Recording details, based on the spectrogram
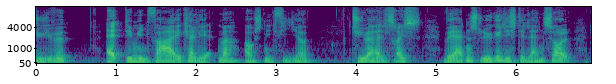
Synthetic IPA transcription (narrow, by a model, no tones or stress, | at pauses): yːʋə | ʔæl̰d̥ːe̝minfɑ̈ːe̝ɡ̥əhɑ̈leɐ̰d̥mɑ̈ɪʔɑ̈ʊsnid̥fiːɐ | t͡sʰyːʋɒɦælt͡sʰʁasʋæɐd̥n̩sløɡ̥əlisd̥əlænshɒ̽l̰d̥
